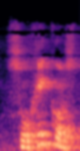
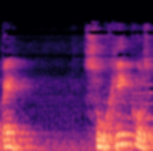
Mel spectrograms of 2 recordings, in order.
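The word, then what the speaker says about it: ψυχικός: Sujicos, pero empieza con una p. Se me hace muy difícil ponerla, pronunciar primero la p. Sujicos. Pero antes póngale una p. Psujicos significa sensitivo.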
